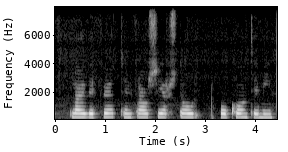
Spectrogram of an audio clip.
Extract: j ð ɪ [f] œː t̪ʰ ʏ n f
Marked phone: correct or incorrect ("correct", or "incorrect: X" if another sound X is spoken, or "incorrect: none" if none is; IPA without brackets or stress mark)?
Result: correct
